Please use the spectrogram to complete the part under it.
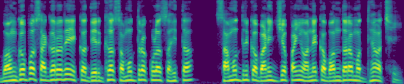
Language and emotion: Odia, neutral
